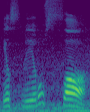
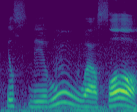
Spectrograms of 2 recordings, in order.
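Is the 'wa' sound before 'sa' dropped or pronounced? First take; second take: dropped; pronounced. First: The 'wa' sound is dropped entirely. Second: The 'wa' sound is clearly pronounced. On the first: "lebih mudah kan?" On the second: "Agak susah"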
